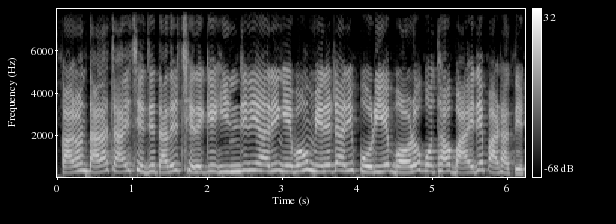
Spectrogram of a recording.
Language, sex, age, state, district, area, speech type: Bengali, female, 18-30, West Bengal, Purba Medinipur, rural, spontaneous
